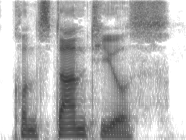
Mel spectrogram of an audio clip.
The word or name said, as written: Constantius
